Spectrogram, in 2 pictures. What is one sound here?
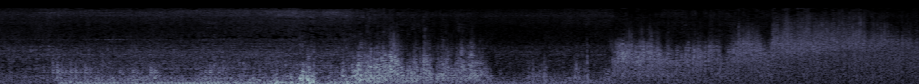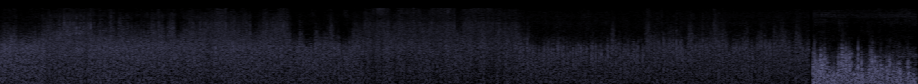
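Tyres crunch over a gravel track.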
